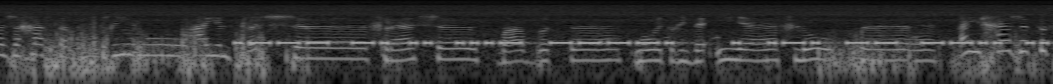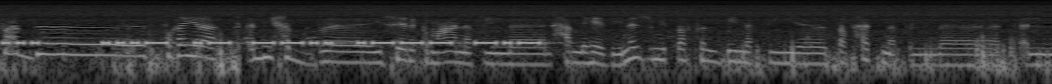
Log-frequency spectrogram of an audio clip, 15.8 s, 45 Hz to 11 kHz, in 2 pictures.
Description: Morse code, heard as a keyed tone, hand-sent with a paddle, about 22 wpm, 660 Hz, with room echo. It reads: JNIV9 ERMZ5 VAZJK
